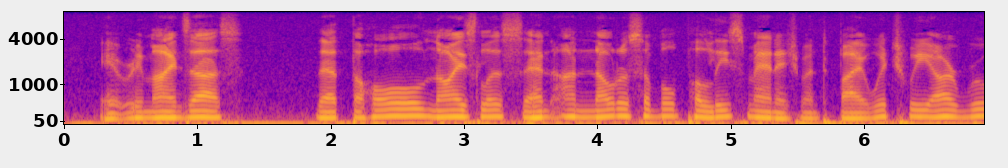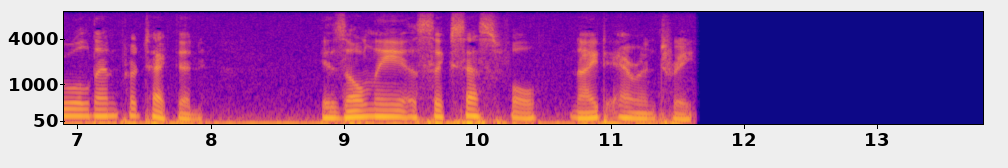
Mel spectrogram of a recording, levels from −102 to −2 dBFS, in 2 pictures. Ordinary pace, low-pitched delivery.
No: slow, 105 wpm; low, 125 Hz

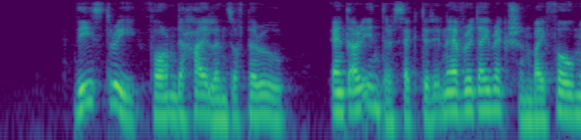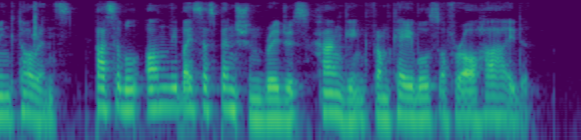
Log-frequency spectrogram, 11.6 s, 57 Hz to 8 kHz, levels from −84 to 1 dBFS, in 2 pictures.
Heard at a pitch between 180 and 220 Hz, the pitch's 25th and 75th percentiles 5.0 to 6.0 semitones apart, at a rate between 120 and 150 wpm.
No: low, 135 Hz; average, 5.3 semitones; average, 140 wpm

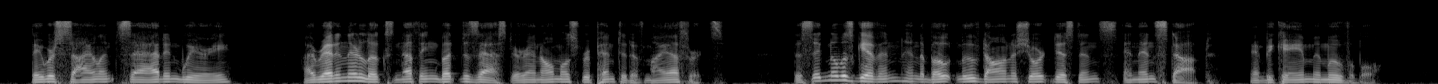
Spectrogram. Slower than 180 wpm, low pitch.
Yes: average, 160 wpm; low, 115 Hz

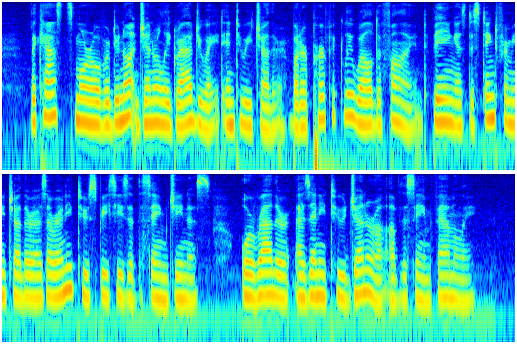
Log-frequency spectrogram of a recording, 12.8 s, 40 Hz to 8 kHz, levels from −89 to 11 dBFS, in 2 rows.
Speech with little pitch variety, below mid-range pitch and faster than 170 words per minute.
No: narrow, 2.3 semitones; medium, 170 Hz; average, 185 wpm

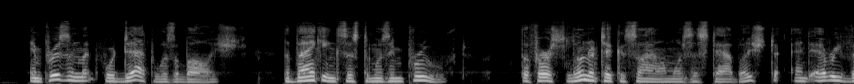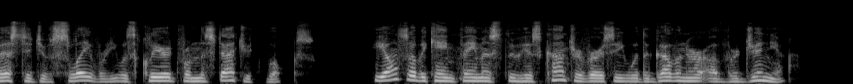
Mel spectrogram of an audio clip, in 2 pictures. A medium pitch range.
Yes: average, 4.1 semitones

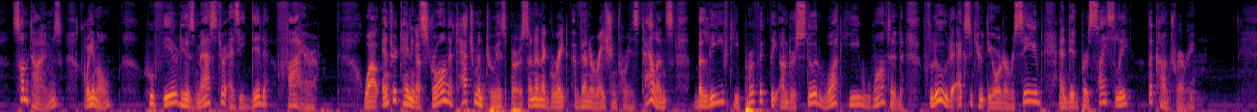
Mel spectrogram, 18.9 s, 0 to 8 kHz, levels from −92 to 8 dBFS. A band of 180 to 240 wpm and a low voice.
No: slow, 135 wpm; low, 120 Hz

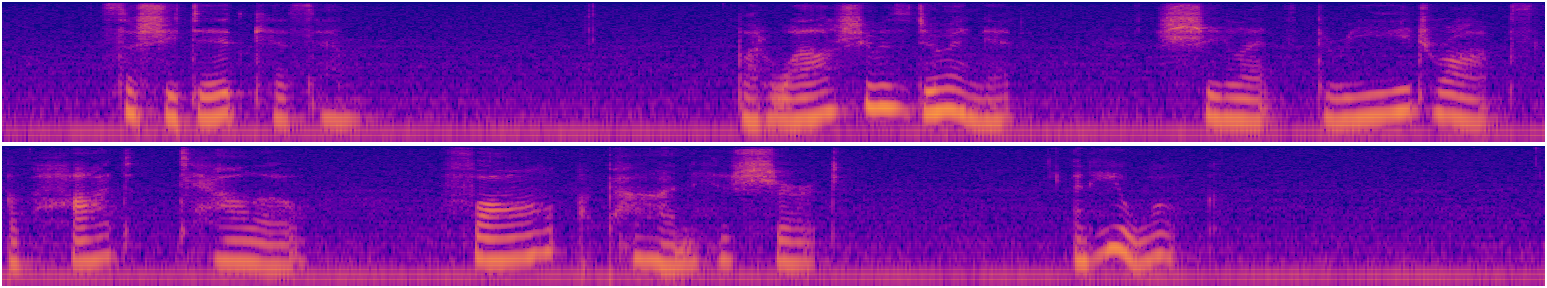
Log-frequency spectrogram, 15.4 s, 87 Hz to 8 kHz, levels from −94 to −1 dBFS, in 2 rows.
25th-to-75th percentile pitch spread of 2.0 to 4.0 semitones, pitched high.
Yes: average, 3.1 semitones; high, 195 Hz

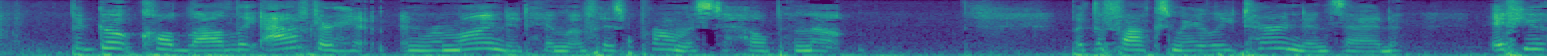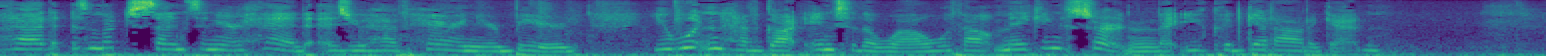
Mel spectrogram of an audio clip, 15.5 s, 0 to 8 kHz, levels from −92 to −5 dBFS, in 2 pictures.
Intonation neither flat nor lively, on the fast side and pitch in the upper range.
Yes: average, 4.4 semitones; fast, 215 wpm; high, 220 Hz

